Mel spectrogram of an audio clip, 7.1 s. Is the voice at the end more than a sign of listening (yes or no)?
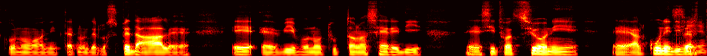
no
